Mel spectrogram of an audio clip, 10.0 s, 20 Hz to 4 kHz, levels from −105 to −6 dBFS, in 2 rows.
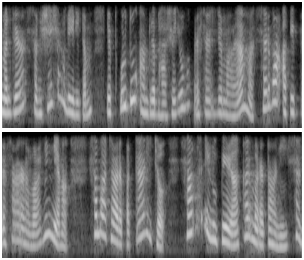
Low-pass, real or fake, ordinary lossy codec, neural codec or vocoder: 3.6 kHz; fake; none; autoencoder, 22.05 kHz, a latent of 192 numbers a frame, VITS, trained on one speaker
